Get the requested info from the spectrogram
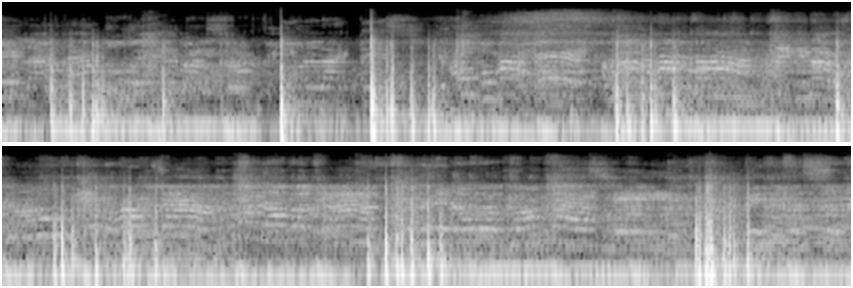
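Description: Fireworks shells bursting over music: sharp bangs, the loudest two about two and three seconds in and a quick run of them near the end, with scattered smaller cracks between.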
